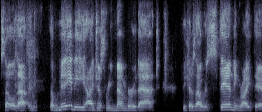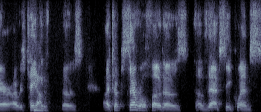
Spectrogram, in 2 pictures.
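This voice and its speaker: An ordinary speaking voice moves at a fairly slow pace. Its pitch varies in an ordinary way. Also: man, medium pitch for a man. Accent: American. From Arlington, Virginia, US. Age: 60s. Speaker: filmmaker and actor. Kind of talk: casual interview, storytelling.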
